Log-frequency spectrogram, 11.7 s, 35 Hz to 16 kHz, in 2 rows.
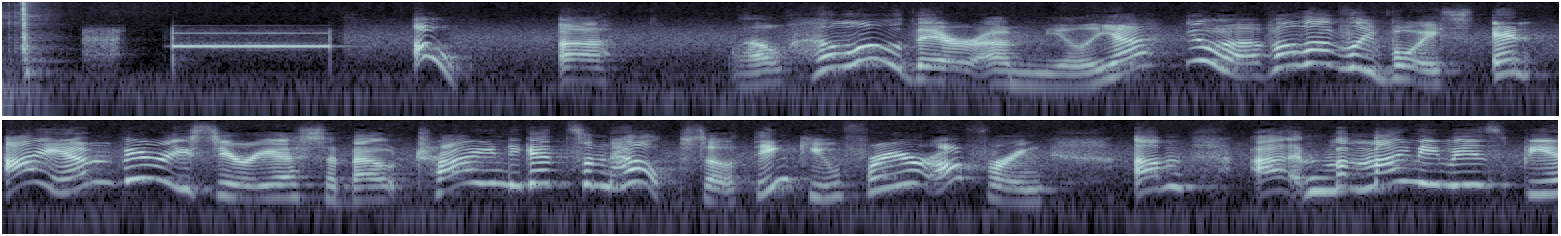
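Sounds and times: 
answering machine electronic beep before message playback: 0.0s - 1.3s
speech: 2.1s - 11.6s.

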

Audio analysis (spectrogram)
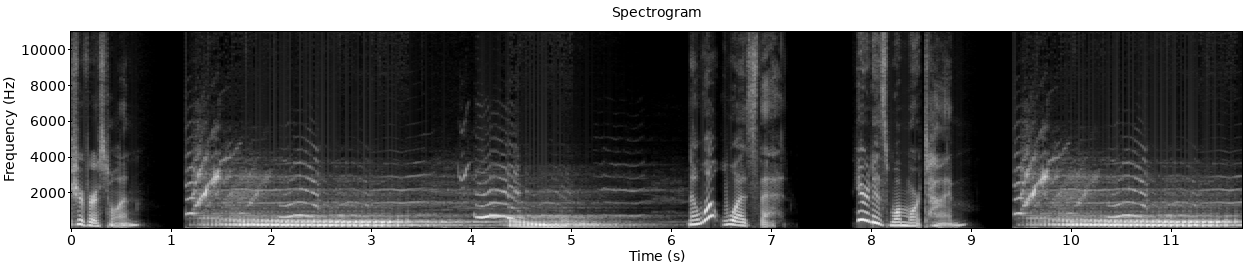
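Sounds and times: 
speech: 0.0s - 3.3s, 6.2s - 7.2s, 7.8s - 11.0s
humpback whale song: 1.2s - 6.1s, 9.5s - 11.7s.

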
